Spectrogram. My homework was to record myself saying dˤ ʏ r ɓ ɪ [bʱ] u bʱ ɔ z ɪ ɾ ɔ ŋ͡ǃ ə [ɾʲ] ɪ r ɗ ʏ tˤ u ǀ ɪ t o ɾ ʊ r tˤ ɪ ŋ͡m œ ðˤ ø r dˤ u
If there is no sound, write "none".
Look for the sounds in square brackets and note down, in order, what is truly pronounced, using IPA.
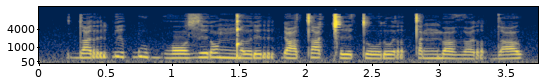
ɓ, ɾ

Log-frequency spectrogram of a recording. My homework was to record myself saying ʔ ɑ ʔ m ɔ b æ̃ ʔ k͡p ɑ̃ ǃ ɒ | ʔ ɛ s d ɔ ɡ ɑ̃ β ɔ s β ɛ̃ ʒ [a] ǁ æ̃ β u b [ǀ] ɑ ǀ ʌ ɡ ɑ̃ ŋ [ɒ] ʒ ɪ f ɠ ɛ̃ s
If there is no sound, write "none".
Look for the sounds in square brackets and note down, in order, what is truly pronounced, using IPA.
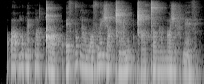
ɑ, ǁ, ɑ

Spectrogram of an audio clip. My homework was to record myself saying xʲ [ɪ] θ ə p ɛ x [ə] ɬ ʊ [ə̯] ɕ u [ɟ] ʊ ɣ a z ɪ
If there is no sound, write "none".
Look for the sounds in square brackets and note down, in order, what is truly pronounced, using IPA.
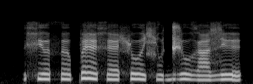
ə, ɛ, ə̯, d͡ʒ

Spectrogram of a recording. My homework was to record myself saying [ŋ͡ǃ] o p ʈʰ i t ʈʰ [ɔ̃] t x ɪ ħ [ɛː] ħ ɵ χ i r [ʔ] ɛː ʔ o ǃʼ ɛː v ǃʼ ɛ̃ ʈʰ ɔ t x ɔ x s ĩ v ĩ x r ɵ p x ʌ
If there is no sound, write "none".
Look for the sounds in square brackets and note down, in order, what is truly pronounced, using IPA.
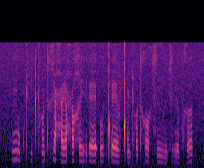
ŋ, ɔ̃, ɛː, ʔ

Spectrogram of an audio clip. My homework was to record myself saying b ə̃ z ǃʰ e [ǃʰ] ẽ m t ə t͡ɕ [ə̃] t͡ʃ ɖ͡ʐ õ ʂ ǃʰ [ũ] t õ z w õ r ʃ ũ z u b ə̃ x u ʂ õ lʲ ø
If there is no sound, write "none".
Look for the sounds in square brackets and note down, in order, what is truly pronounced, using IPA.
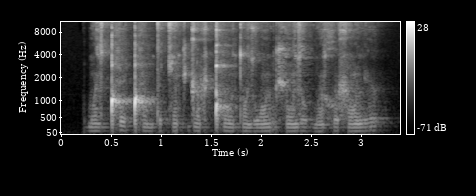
ǃʰ, ə̃, ũ

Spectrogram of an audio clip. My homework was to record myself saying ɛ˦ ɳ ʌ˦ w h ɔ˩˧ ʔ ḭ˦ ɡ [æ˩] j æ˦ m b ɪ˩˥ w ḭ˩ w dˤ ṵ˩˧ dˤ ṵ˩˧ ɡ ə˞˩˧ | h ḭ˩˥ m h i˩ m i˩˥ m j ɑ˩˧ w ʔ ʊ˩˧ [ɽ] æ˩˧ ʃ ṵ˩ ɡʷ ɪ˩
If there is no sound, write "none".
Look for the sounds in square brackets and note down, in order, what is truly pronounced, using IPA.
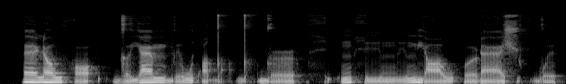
ə˩, ɽ

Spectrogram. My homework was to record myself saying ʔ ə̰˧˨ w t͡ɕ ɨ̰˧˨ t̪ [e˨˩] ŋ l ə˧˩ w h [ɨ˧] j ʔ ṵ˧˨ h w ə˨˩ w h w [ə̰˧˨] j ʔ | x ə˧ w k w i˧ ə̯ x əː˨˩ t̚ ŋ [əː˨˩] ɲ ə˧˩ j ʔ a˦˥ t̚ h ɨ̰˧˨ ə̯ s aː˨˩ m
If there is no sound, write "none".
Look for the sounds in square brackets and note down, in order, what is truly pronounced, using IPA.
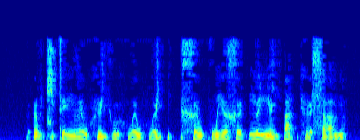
e˨˩, ɨ˧, ə̰˧˨, əː˨˦

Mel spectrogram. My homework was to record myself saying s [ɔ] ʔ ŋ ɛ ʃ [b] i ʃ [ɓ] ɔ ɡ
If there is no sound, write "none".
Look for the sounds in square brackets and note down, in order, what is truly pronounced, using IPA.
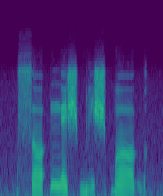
ɔ, b, ɓ

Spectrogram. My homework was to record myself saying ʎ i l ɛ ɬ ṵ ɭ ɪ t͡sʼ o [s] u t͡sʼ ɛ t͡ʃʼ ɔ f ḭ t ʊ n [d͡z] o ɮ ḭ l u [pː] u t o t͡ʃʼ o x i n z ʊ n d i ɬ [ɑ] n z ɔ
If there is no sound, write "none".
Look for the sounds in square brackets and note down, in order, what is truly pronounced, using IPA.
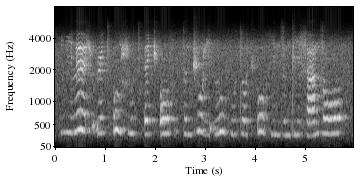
ɕ, d͡ʒ, f, a

